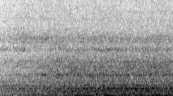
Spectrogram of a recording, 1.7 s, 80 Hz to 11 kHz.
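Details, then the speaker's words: 1955 Chevy Nomad V8, carbureted, first start after sitting for years with a little old gas: steady low rumble, smooth even idle with no knocks or misses, quiet exhaust; healthy. "man it's so lame and quiet I think it needs dual exhaust"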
